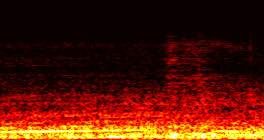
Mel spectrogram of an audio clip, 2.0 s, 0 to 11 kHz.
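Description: Nissan R33 Skyline with an Apexi FC unit pulling hard under acceleration, a steady loud engine drone heard from inside the car with a sustained tonal whine, no talking.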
